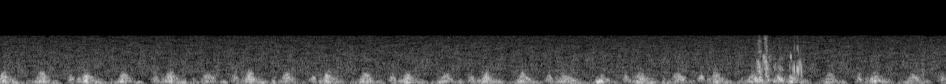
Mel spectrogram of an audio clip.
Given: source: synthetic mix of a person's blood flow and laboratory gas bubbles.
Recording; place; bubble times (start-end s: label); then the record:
Doppler ultrasound of blood flow; precordium
7.44-7.84 s: bubbles
7.87-8.05 s: bubbles
From the record:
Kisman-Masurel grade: 213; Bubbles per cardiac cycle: several, 3 to 8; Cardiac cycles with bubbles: 1 to 10%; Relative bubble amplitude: loud (0.450 to 0.775); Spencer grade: 1 (occasional bubble signal discernible with the cardiac motion signal, with majority of cardiac periods free of bubbles); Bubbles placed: anywhere in the cardiac cycle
